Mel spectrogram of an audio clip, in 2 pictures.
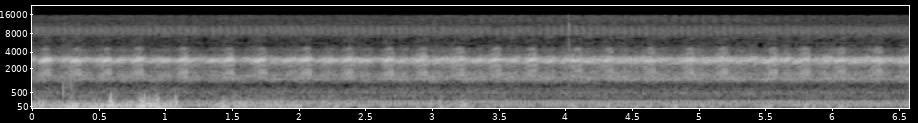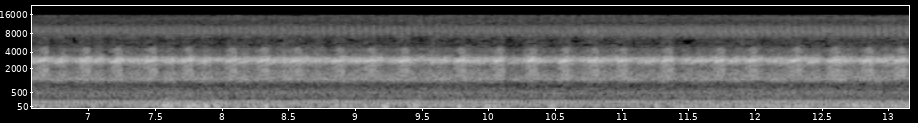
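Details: Frogs in a lotus pond at a theme park in Siheung, Korea. A loud handling or wind thump opens the recording, then a continuous chorus of fast pulsed croaks follows, steady and dense, with low wind noise beneath.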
